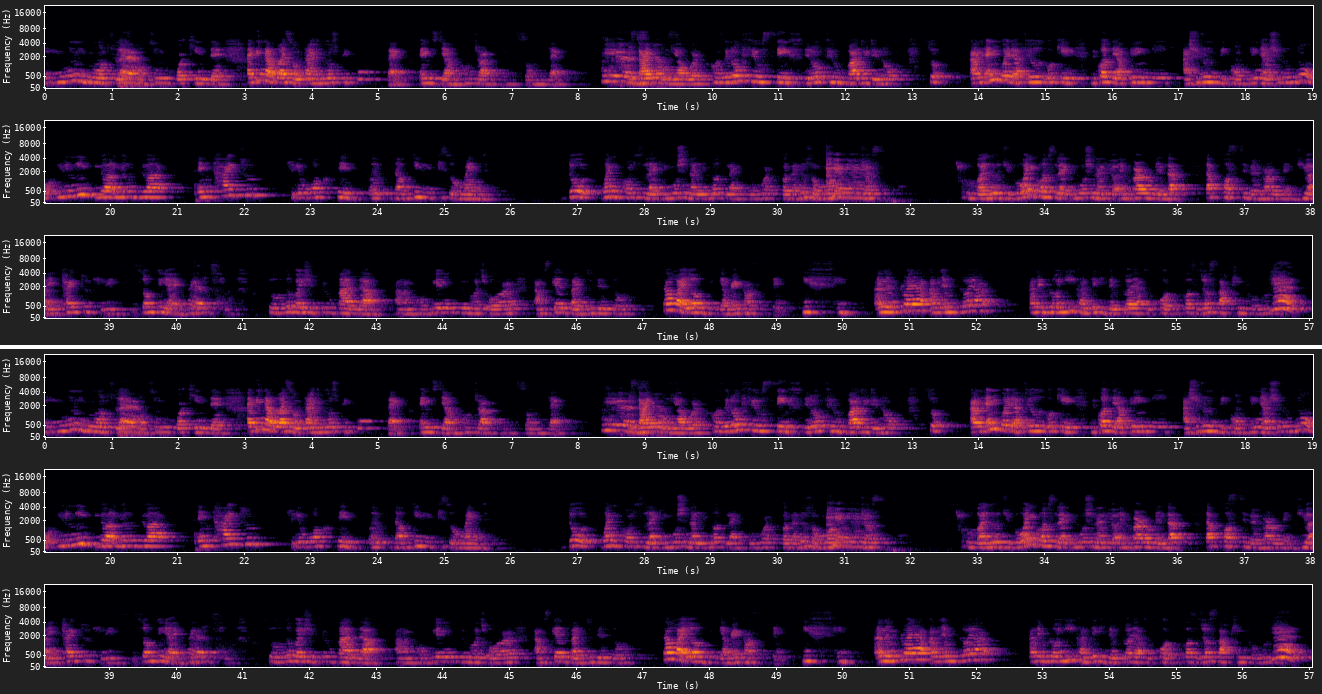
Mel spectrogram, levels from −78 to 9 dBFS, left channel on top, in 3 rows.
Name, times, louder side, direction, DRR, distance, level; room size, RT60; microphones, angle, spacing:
voice 1, 0.0-5.4 5.6-7.8 8.7-13.5 13.9-20.9 21.3-22.3 22.7-25.7 26.9-31.0 31.3-31.5 32.7-36.1 36.4-40.4 40.9-41.0 41.4-46.8 47.3-49.1 49.4-50.2 50.5-52.3 52.8-56.5, equal, 5° right, -3 dB, 0.6 m, -29 dB
voice 2, 1.1-1.4 8.3-9.3 9.6-9.7 30.7-31.5 40.2-40.7 56.4-56.8, left 1 dB, 70° left, 0 dB, 0.6 m, -28 dB
2.8 x 2.1 x 2.7 m, 0.65 s
head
